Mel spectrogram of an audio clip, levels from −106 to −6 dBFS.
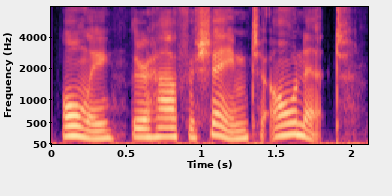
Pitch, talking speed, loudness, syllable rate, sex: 190 Hz, 200 wpm, -17 LUFS, 6.3 syllables/s, female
